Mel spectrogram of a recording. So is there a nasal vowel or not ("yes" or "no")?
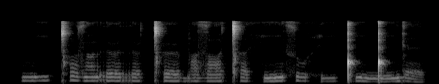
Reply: yes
